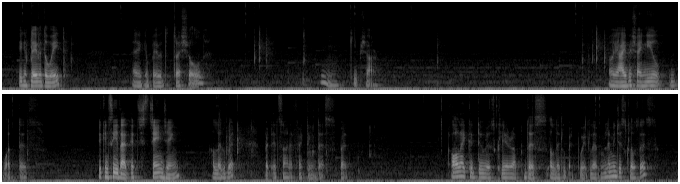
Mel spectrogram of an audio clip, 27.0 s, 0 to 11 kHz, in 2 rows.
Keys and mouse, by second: 0.7 ctrl+z, 2.6-5.0 drag, 5.2 ctrl+z, 7.1-8.1 drag, 8.2-11.5 drag, 12.0 ctrl+z, 12.8 click, 14.0-17.8 shift+drag, 18.2 ctrl+z, 20.0 middle click, 22.6 middle click, 23.9 middle click.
